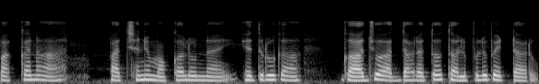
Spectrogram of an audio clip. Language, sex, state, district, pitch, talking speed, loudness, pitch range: Telugu, female, Andhra Pradesh, Anantapur, 200 Hz, 100 wpm, -17 LUFS, 185-215 Hz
